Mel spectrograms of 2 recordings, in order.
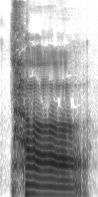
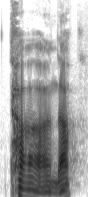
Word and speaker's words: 타낙: 나는 것과 니은 발음 나는 거 그리고 키 발음이 나거든요 그래서 타낙 타낙 해서 이들이 얘기하는게요 세 글자를 따 가지고 부른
